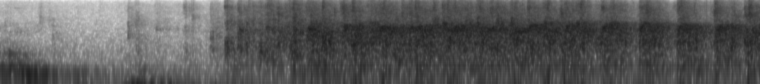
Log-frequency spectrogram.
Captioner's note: applause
